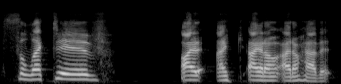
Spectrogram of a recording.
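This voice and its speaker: A woman who works as a technology coach, talking in a casual panel discussion, animated and thinking aloud with fillers and restarts. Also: medium pitch, unhurried, smooth, dry recording, clean studio sound.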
